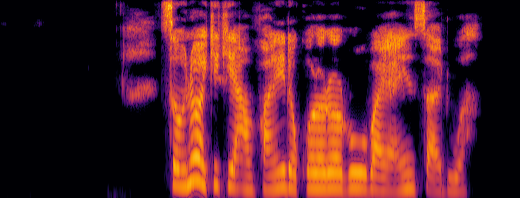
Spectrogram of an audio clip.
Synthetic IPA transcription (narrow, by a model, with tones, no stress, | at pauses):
sa˦˨wno˦a˨kʲɪ˦kʲeː˨ʔa˨mɸaː˨niː˦da˨kʷɔ˦ɽɐ˦ɽɔ˦rːoː˦baː˨jaː˨jɪ˦nsaː˨dʊ˦waː˦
